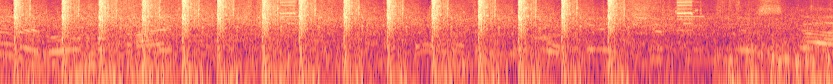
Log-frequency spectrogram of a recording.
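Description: A rifle fires a rapid string of loud shots.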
